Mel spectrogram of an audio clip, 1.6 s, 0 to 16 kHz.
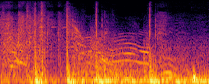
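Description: Rapid gunfire from the mobile shooter game Call of Duty Mobile, a burst of sharp synthetic shots with a .50 GS pistol, mixed with game effects while players talk over it.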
